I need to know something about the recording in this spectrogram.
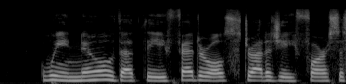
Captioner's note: speaking French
